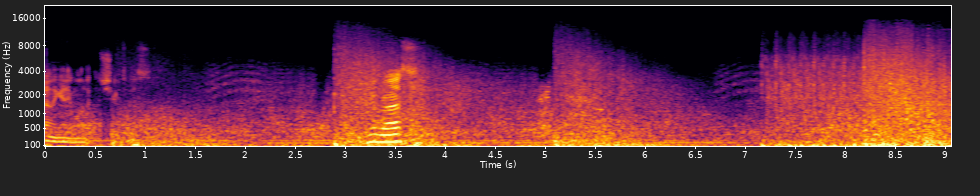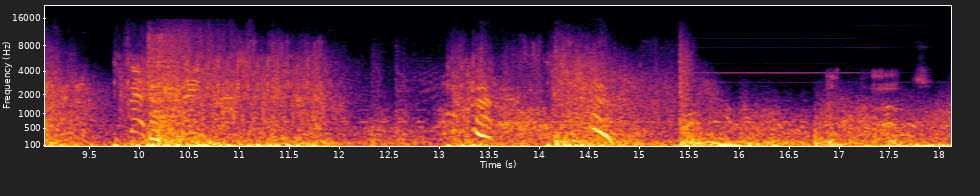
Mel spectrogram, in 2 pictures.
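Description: A man talks into a microphone with animation, close by.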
